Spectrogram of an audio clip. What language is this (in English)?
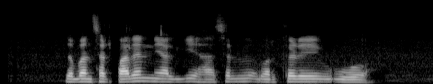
Pashto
